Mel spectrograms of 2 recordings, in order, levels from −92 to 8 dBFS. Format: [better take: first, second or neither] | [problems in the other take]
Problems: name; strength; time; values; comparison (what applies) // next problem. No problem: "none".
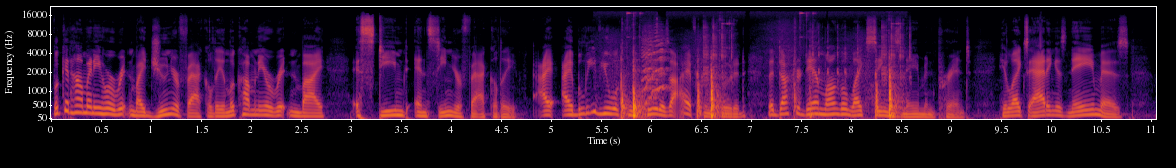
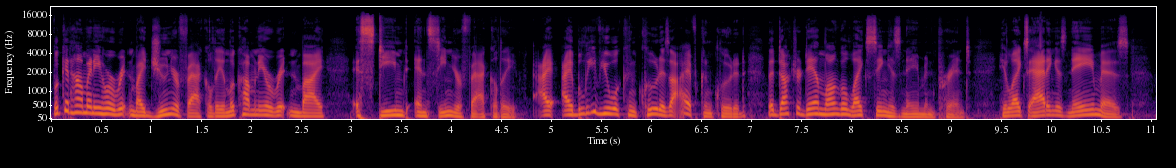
second | footsteps; loud; from 5.5 to 8.5 s; peak 5 dB above the speech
